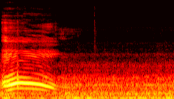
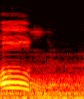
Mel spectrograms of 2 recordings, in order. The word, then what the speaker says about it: Aang: It's Aang. Maybe it's pronounced differently because it's like, what is it, A-A-N-G? But like, still, I feel like, you watch one episode, even the first episode, that should be enough. His name isn't Ung. It's become a funny joke between me and a couple other people. Where like, oh my gosh, it's the Avatar, Ung, or whatever. Because that's how they pronounce his name in the movie.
